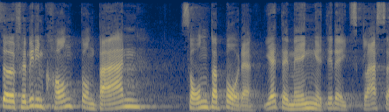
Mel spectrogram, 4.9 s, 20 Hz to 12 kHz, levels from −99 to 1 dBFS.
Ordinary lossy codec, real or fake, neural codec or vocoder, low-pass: none; real; none; 10.8 kHz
